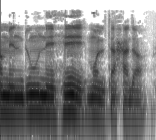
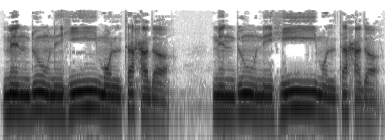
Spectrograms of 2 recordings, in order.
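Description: First: دونه ending in a short e, unstretched; short vowel mistake. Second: Slow recital, دونهی with a long held ī; full long vowel. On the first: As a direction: say دونه with a brief he, no long ī. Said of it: "غلط است که تلفظ کنیم". («دونه» با کسرهٔ کوتاه، بدون کشش) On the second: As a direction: draw out the end of دونهی as a full ī. («دونهی» با ایِ کشیده و پر، شمرده) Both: Shown as a demonstration.

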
